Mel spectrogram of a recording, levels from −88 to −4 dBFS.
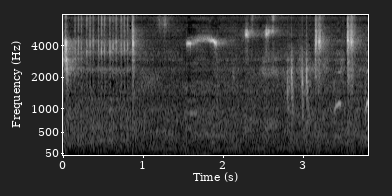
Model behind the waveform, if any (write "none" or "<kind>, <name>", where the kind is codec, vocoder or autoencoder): autoencoder, DAC-VAE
